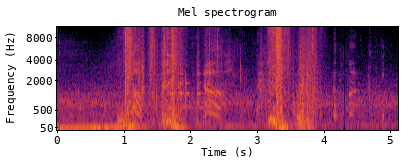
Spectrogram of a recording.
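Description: A baton strikes a man with heavy thuds.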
